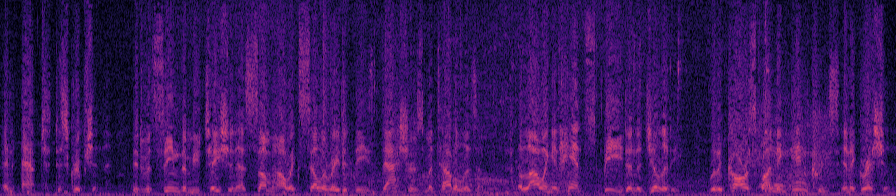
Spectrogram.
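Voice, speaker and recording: An actor playing a measured, erudite male scientist who briefs troops in a video game in formal, precise language. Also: medium pitch, animated, close to an everyday voice. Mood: concerned, analytical. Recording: very noisy battle sound over voice. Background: loud ambience, gunfire.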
